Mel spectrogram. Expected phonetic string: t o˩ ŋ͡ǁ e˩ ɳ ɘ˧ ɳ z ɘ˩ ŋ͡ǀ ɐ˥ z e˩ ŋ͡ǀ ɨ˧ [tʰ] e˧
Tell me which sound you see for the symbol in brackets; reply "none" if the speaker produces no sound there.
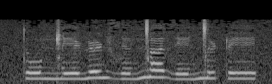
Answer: ʈ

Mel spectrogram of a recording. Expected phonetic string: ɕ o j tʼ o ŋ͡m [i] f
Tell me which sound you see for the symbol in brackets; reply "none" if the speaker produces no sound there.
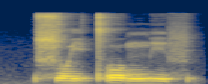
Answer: i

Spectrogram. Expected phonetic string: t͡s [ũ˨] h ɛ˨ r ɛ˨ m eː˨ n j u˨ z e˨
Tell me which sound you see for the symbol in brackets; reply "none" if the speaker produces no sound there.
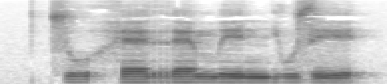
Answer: u˨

